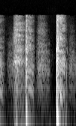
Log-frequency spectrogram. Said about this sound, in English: You okay? You coughing? Sorry. You had a little cough? Had a little something in my throat.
